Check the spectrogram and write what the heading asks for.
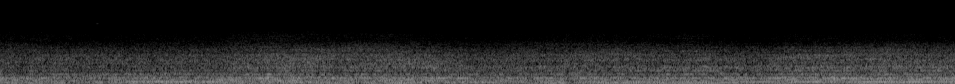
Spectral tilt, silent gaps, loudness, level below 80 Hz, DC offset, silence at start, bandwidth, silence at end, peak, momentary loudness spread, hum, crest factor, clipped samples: -8.5 dB/octave; none; -37 LUFS; -46 dBFS; under 0.1%; 0 s; 10.5 kHz; 0 s; -24 dBFS; 4 LU; none; 12 dB; under 0.1%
